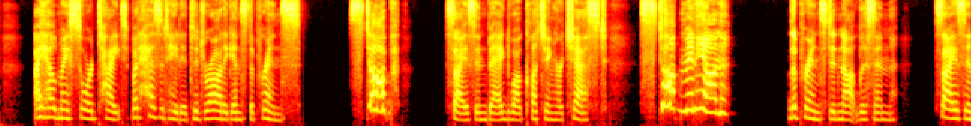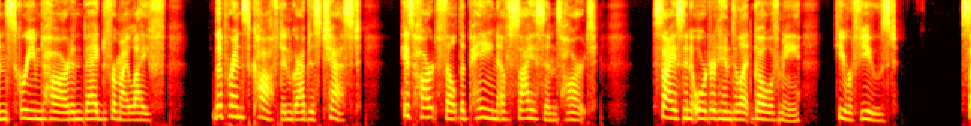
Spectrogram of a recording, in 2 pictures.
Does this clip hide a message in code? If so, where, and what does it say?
No.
